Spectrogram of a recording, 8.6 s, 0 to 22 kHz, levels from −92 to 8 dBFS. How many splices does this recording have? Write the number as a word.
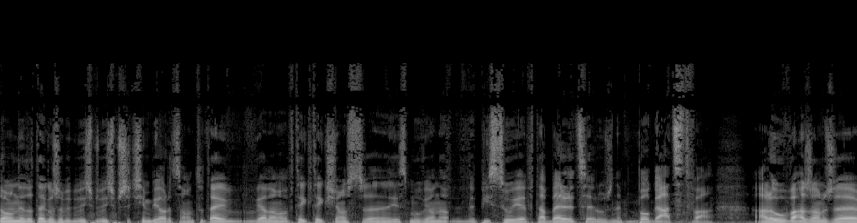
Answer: four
